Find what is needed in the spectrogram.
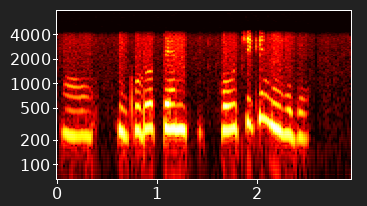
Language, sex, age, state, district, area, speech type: Odia, female, 18-30, Odisha, Kalahandi, rural, conversation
